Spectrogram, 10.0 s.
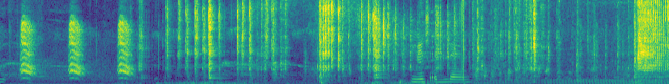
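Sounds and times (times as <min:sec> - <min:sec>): bird calling: 0:00.0 - 0:02.7
small clattering knocks: 0:02.0 - 0:09.9.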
